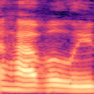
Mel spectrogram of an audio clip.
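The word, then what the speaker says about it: javelina: Do you know what a Havalina is? Couldn't tell you. I was thinking about javelins. Yeah. I mean, it's spelled I want to say the exact same.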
